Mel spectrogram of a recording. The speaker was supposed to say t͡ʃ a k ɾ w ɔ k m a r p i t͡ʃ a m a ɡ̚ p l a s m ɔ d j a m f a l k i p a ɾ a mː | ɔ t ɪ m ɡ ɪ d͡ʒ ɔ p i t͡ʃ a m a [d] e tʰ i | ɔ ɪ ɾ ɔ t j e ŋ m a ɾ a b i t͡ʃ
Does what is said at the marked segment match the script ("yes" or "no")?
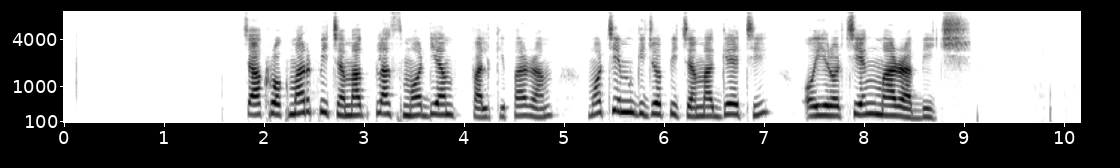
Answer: no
